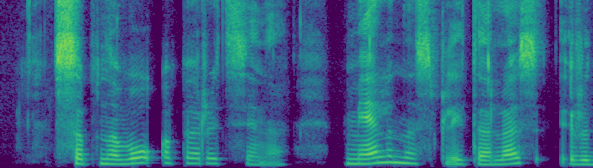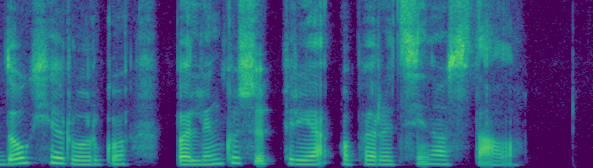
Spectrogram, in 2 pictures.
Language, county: Lithuanian, Vilnius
